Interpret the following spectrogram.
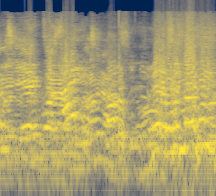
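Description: Several people talking loudly over one another, a heated babble of voices in a crowded room.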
